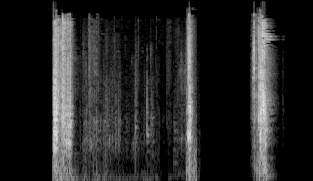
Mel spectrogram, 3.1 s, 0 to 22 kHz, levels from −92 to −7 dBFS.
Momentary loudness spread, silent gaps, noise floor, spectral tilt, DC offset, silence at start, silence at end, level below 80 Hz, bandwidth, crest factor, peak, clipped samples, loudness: 13 LU; 2.00-2.50 s; -52 dBFS; 2 dB/octave; under 0.1%; 0.5 s; 0.4 s; -58 dBFS; over 20 kHz; 24 dB; 0 dBFS; under 0.1%; -17 LUFS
